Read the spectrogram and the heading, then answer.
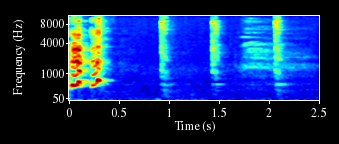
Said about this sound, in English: and as as the chimes come to a close, you hear him say, "Do we not hear the chimes at midnight?" I guess we do.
